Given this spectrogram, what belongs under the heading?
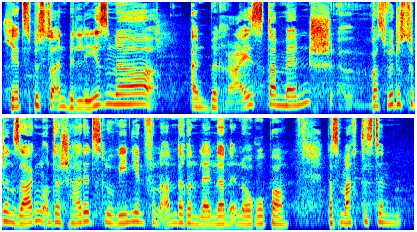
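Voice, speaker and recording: A woman's voice: mid-range voice, fairly quick, a little hiss or hum. A woman hosting a panel talk, chatty and personal, with friendly asides to her guests. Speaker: host.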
